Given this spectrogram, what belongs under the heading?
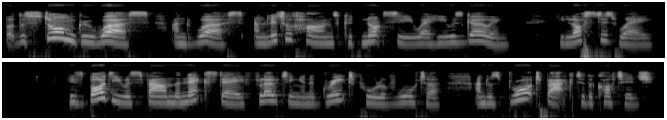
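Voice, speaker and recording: A woman's voice: mid-range voice, a little slow, fairly bright tone. A woman narrating a scripted children's story as its reader. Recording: dull, band-limited audio.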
